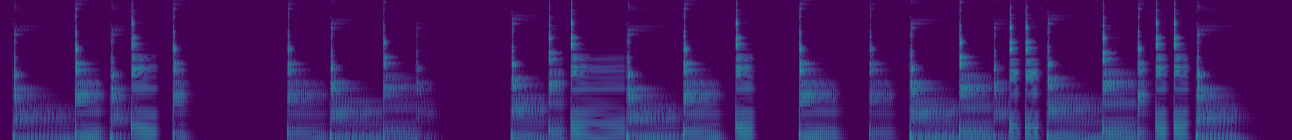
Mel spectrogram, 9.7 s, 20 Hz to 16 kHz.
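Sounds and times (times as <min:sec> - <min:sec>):
sampled slap bass notes: 0:00.1 - 0:01.4, 0:02.2 - 0:09.4.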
